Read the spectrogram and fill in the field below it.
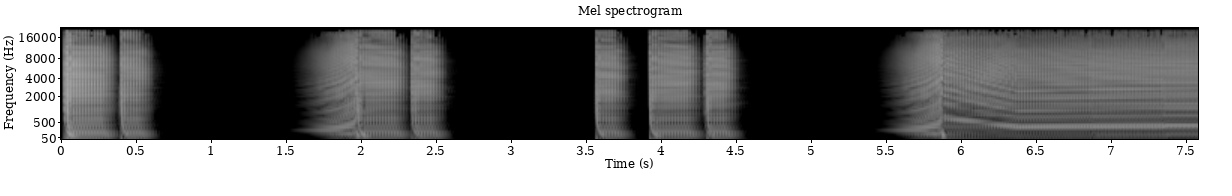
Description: high bass processed; warm; kern audio

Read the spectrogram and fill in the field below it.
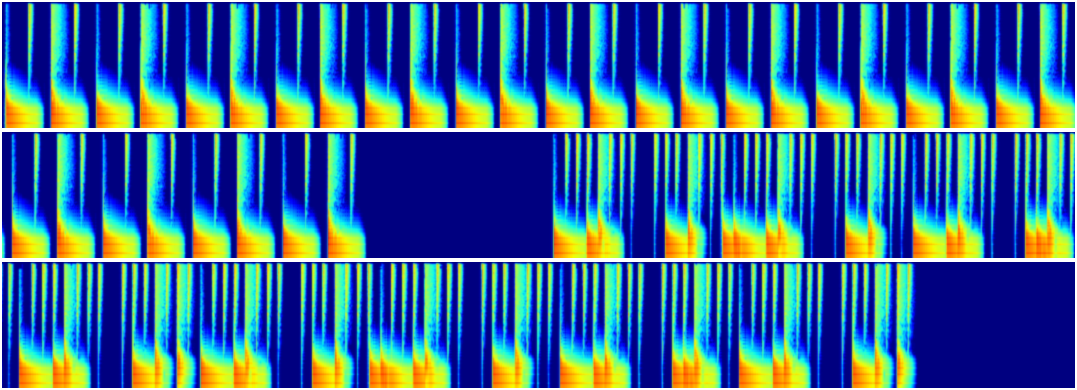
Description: analog fusion drums popbeats; weathered electronic; mmpr technologies

